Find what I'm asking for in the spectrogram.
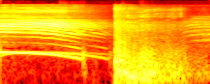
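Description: A voice imitates an elephant with a long, wavering trumpet-like call, followed by a sudden loud, rough burst of sound.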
